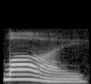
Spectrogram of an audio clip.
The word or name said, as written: lye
